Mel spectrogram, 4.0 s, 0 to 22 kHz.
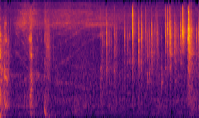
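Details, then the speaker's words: Fiat 500 salvage rebuild: irregular light clicks and small rattles each time the boot lid moves, because the inside of a fitted clip insert fell out and is rolling around inside the tailgate; fix is opening and closing the boot until it drops out. "hear that what that is is when you put when you put these in sometimes a little insert will the inside of the insert will fall and that's exactly what it's done and it's now rolling around inside"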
